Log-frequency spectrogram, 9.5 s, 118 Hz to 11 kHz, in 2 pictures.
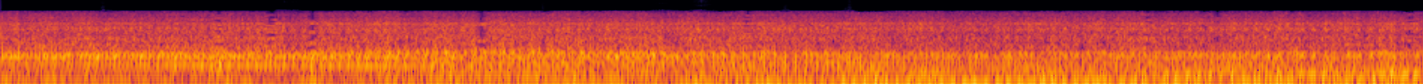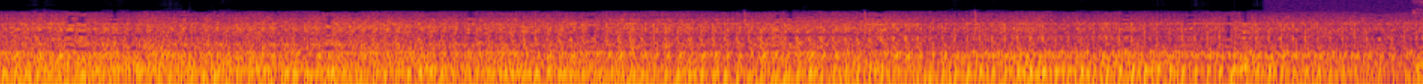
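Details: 1976 Johnson 15 hp two-stroke outboard under way, under load, after carb rebuild, new fuel pump, fuel lines and points, Sea Foam decarbonizing; compression 130/127; 21 mph GPS. Steady, even drone, level pitch, no misfire or knock. Normal running under way.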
